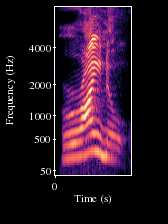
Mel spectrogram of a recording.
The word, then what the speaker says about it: rhino: RH says R. The H is silent. Rhino.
